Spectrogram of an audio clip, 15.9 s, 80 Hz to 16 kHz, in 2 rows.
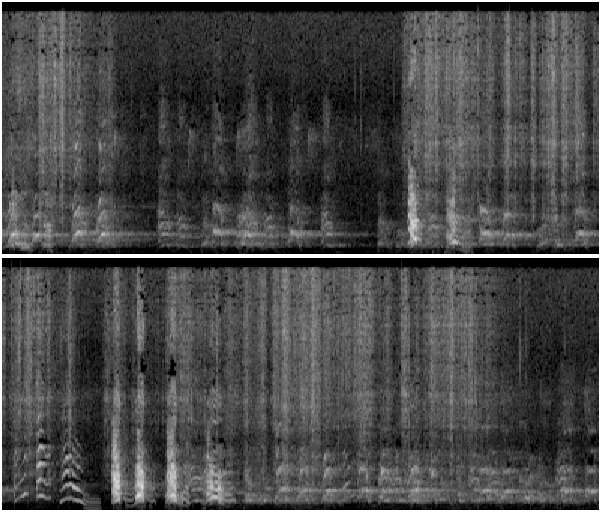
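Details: An 11-week-old female puppy barks while treeing a hung-up dead squirrel, the second dead squirrel she has seen. Steady, rapid high yelps run throughout, with a cluster of sharper, louder barks near the middle.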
